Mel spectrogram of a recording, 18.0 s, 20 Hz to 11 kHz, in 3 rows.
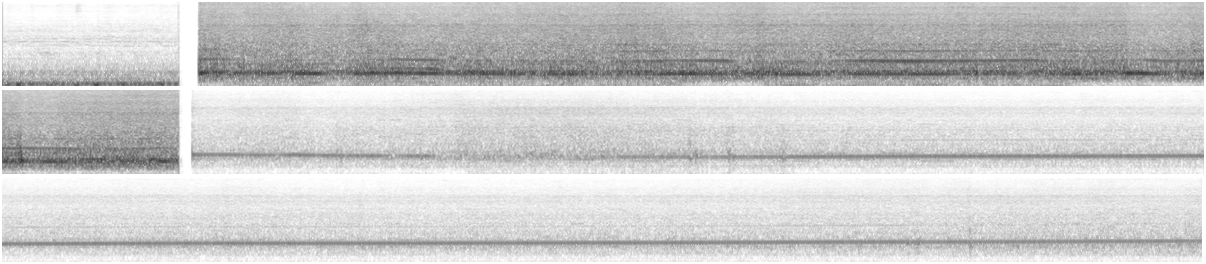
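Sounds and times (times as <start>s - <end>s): road and wind noise in car: 0.0s - 7.0s
faint tone rising in pitch: 1.0s - 18.0s
sustained steady tone: 1.0s - 18.0s.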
